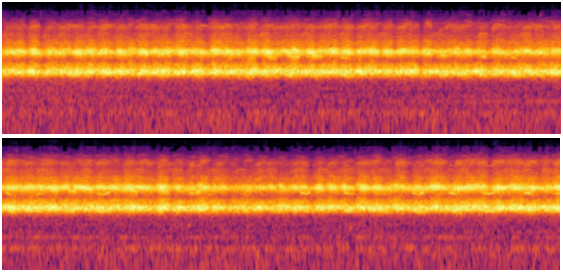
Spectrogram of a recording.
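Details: Frogs chorusing loudly along a rice field bank late at night in early summer in Kōnosu, Saitama, Japan; dense layered croaking pulses without pause, with a few higher chirping notes standing out above the steady mass.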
